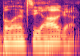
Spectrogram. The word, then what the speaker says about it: Balenciaga: you major props for pronouncing Balenciaga yes, correctly.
